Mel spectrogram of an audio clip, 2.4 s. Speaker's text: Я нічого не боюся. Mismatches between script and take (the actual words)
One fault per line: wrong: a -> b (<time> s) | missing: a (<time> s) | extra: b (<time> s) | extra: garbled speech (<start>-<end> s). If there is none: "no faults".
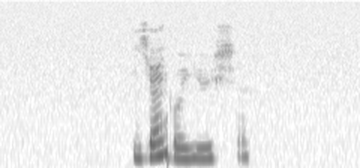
missing: нічого не (1.1 s)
